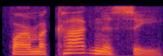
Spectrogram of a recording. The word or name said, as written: pharmacognosy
